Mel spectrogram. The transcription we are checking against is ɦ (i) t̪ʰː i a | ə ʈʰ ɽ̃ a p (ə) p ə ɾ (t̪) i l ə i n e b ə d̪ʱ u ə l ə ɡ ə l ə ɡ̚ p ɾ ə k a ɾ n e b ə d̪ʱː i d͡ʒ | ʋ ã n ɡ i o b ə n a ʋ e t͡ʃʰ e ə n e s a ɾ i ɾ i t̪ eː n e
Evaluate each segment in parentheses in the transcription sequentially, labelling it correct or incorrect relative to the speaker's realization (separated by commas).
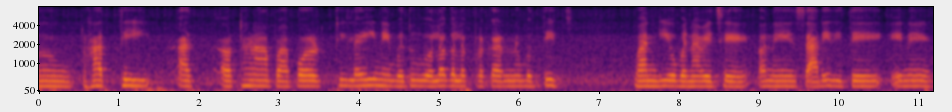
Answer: incorrect, incorrect, incorrect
